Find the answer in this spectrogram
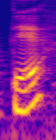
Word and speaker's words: terre: Sí, cuando hay dos consonantes después de la E. Pueden ser idénticas, como terre, o pueden ser diferentes, como merci.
